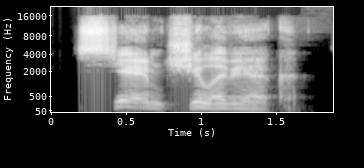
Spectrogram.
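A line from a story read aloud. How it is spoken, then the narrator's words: Moaning. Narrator (Russian): стонал он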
